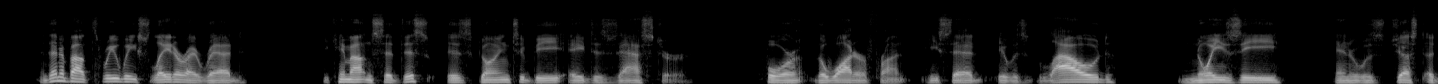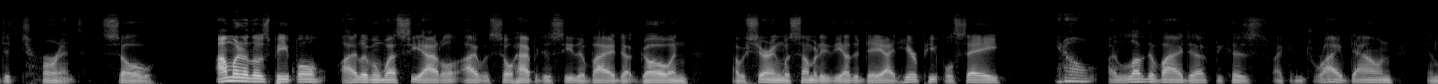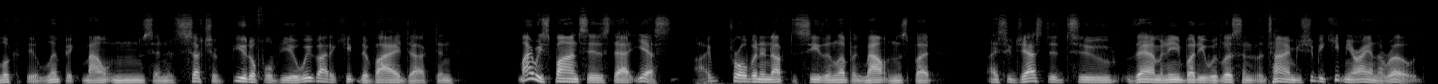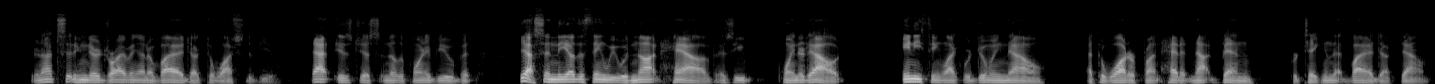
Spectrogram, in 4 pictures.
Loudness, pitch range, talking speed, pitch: -25 LUFS, 90-110 Hz, 190 wpm, 100 Hz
